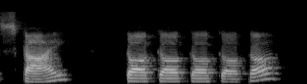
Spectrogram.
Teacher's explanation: we don't have a puff of air that comes out of our mouth that would be called unaspirated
